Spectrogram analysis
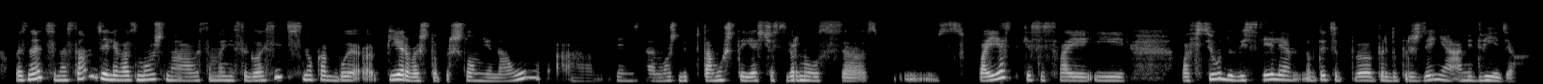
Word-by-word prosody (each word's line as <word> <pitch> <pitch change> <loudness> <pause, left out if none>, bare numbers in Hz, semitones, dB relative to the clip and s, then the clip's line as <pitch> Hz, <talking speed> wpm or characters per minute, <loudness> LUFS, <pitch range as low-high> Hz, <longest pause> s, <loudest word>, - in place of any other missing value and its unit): Вы 200 - +3
знаете, 255 +1 +4
на 200 - +1
самом 265 - -1
деле, 235 -7 +7
возможно, 205 -3 0
вы 185 - -7
со 215 - -10
мной 190 0 -3
не 190 - -3
согласитесь, 190 - -1
но, 220 -2 0
как 210 -2 -1
бы, 185 +1 0
э, - - -2
1, 210 -5 +7
что 170 -1 -4
пришло 180 +3 -3
мне 165 -2 -8
на 155 +1 -9
ум, 275 - -1
а 155 -1 -17 0.2
я 175 - -11
не 170 - -15
знаю, 165 -2 -11
может 175 +1 -7
быть, 180 - -6
потому 180 +2 0
что 185 -1 -1
я 175 +1 +3
сейчас 180 0 -6
вернулась 190 -2 +1
с - - -14
а, 80 -1 -3
с - - -15 0.3
м, 240 -1 -10 0.4
поездки 220 - +3
со 195 - -8
своей, 175 -2 -2
и 175 -1 -4 0.5
повсюду 210 +6 +2
висели, 215 +3 +2
м, 210 +2 -7
вот - - -6
эти, 210 0 0
п - - -9
э, - - -8
предупреждения 180 +3 -2
о - - -3
медведях. 185 - -2
190 Hz, 195 wpm, -25 LUFS, 175-220 Hz, 0.5 s, деле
